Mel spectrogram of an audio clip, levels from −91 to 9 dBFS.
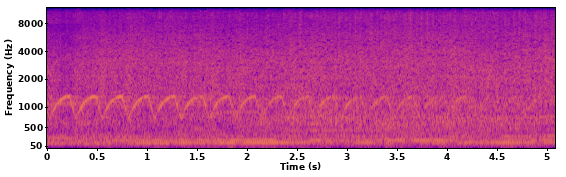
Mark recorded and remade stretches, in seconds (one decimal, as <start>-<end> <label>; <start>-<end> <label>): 0.0-5.1 recorded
